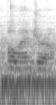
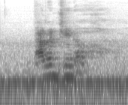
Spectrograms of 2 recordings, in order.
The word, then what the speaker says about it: Valentino: it always comes back balandro balentino there you go Valentino and sometimes I even hear them say balandro they don't even pronounce the V all the time I've heard them say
